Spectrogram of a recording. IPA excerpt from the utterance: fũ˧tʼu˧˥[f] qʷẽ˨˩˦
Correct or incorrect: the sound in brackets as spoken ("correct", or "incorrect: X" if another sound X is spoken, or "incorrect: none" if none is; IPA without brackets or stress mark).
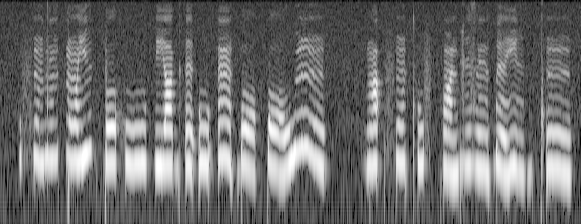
correct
